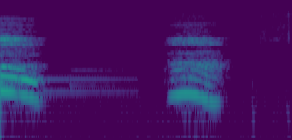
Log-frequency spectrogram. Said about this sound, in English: That gasp was my computer dying. Literally in the middle. In the middle of recording.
